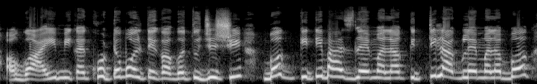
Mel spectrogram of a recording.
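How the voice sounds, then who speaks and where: A woman voicing a scheming young woman who taunts and fake-whines in a high, sneering, sing-song voice. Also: normal speed, no echo, lightly acted. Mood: taunting.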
